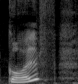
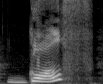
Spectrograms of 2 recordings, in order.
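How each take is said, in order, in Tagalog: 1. Malambot ang pagbigkas ng G. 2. Matigas ang pagbigkas ng G. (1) "G as in golf" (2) "not golf, hindi galit"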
